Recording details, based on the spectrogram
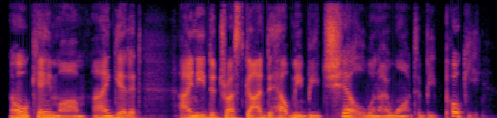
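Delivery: ordinary delivery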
